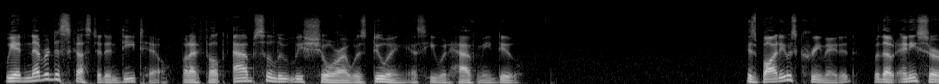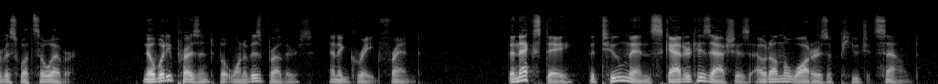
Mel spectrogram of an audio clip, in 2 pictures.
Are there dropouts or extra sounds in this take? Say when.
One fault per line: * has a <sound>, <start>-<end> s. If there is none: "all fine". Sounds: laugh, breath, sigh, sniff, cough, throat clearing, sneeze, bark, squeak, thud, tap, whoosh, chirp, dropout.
all fine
